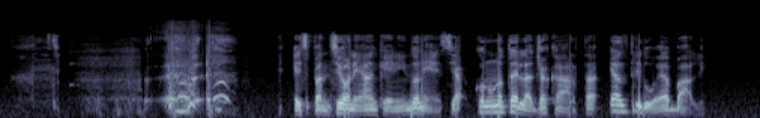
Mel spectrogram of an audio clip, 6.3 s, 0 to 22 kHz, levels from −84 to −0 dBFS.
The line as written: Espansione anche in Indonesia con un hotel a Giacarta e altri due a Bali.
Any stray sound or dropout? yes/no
yes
